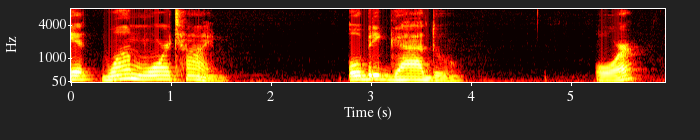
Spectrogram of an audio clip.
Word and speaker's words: obrigado: The correct pronunciation is obrigado.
